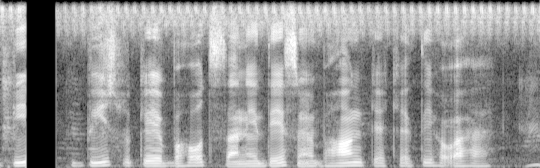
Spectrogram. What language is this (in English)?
Magahi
